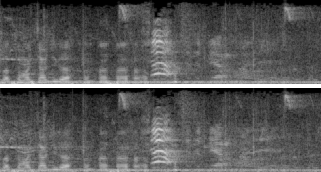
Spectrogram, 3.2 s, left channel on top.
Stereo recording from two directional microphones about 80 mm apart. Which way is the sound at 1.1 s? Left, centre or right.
Left.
